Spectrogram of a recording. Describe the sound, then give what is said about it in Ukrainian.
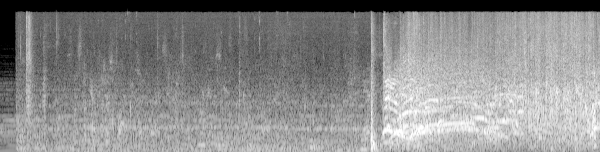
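In a mission control center, faint clicks and murmurs, then a sharp bang gives way to a sudden, loud eruption of cheering and shouting by the control staff, sustained until the end, as the Juno spacecraft's engine burn ends and it enters orbit around Jupiter. “Після підтвердження виходу на орбіту працівники центру управління вибухнули радісними вигуками, а члени команди тиснули одне одному руки і обнімалися.”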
